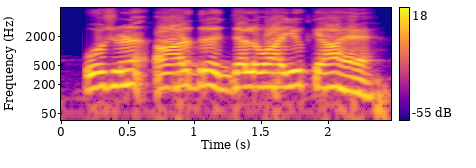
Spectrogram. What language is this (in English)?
Hindi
